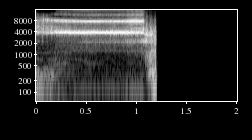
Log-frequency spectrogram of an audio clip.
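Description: A loud, steady, high-pitched electronic beep lasting about a second, which cuts off suddenly into silence.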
